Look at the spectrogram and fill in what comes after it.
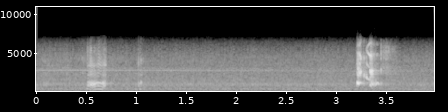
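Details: Hiccups alongside yawning: two brief, sudden, high catches of breath about three seconds apart over a steady low hum in a quiet room.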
